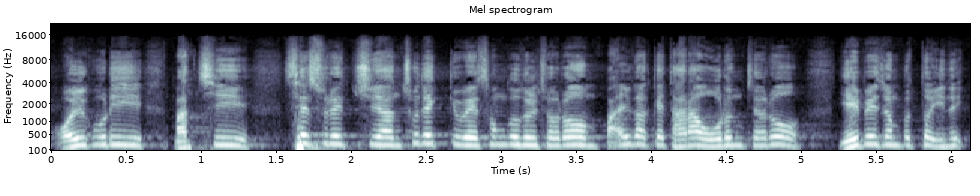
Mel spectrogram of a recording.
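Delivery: loud, ringing preacher's build; fervent preaching. Acted. Preacher describing the revived sister, loud and fervent. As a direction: proclaim it with fire.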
